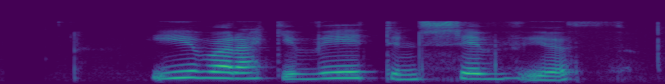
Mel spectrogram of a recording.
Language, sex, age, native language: Icelandic, female, 9, Icelandic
